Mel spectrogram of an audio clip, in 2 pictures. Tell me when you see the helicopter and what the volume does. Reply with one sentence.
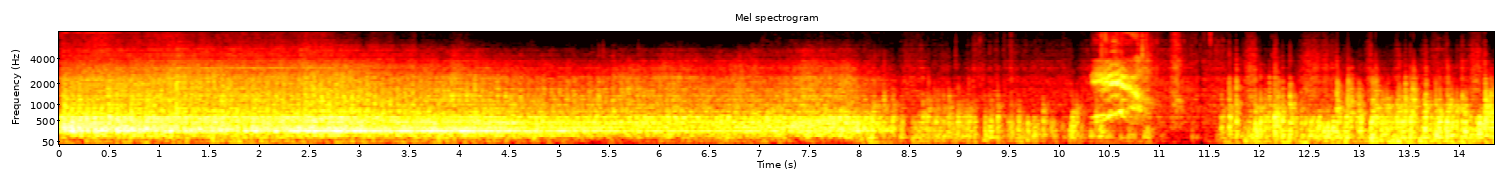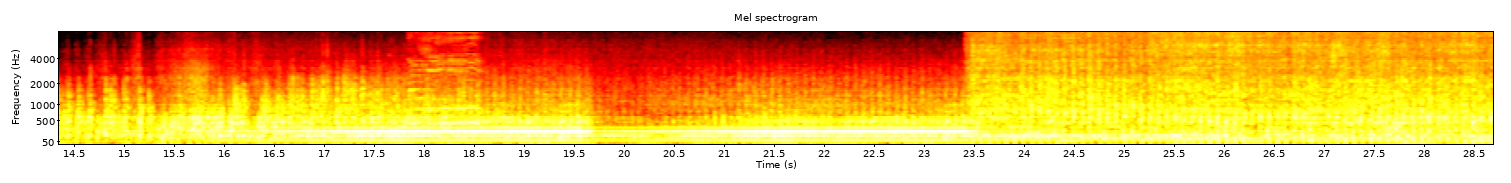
You can hear the helicopter from 0.0 to 8.4 s, getting quieter; and from 15.4 to 28.6 s, at a steady volume.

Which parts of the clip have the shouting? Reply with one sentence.
You can hear the shouting from 10.3 to 10.9 s and from 17.6 to 18.6 s.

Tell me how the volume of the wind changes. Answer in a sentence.
The loudness of the wind goes up.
